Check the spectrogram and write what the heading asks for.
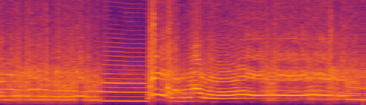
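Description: Wire fox terrier howling in long, wavering, sing-song cries, an excited greeting howl. One howl dies away a little after half a second in and another begins at about one second.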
